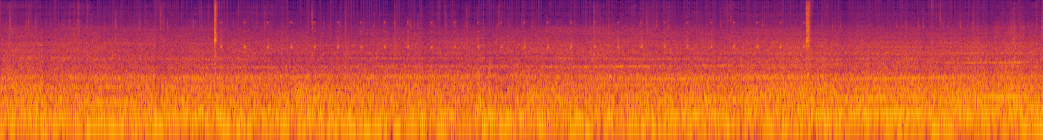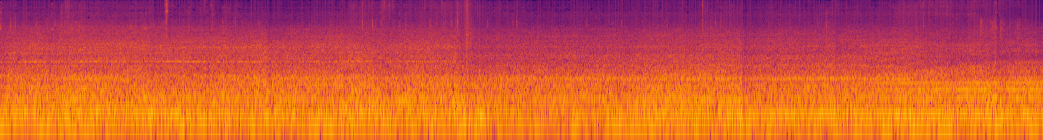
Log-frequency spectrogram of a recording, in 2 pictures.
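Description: Steady road and engine noise heard inside a moving car's cabin, mostly tyre rumble from the toll road's concrete pavement, with the car reaching smoother asphalt near the end. Two brief sharp clicks come about three and twelve seconds in.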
